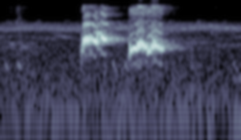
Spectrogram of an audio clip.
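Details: Red-whiskered bulbul calling a quick two-part phrase: a sharp high chirp followed by a slightly lower, warbled second note, with a quiet background.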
